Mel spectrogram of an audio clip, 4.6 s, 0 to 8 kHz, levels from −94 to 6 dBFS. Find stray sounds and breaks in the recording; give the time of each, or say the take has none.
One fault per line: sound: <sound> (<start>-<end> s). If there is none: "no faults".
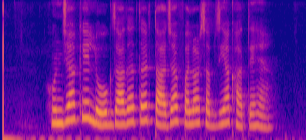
no faults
